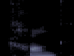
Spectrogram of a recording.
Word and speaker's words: conch: Electronic device, rook device, conchk device. A conchk is also notable for the fact that the ch isn't pronounced like a ch.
